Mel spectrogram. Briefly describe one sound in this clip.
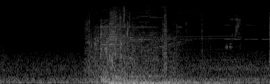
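A metal door slides open with a loud whoosh.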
